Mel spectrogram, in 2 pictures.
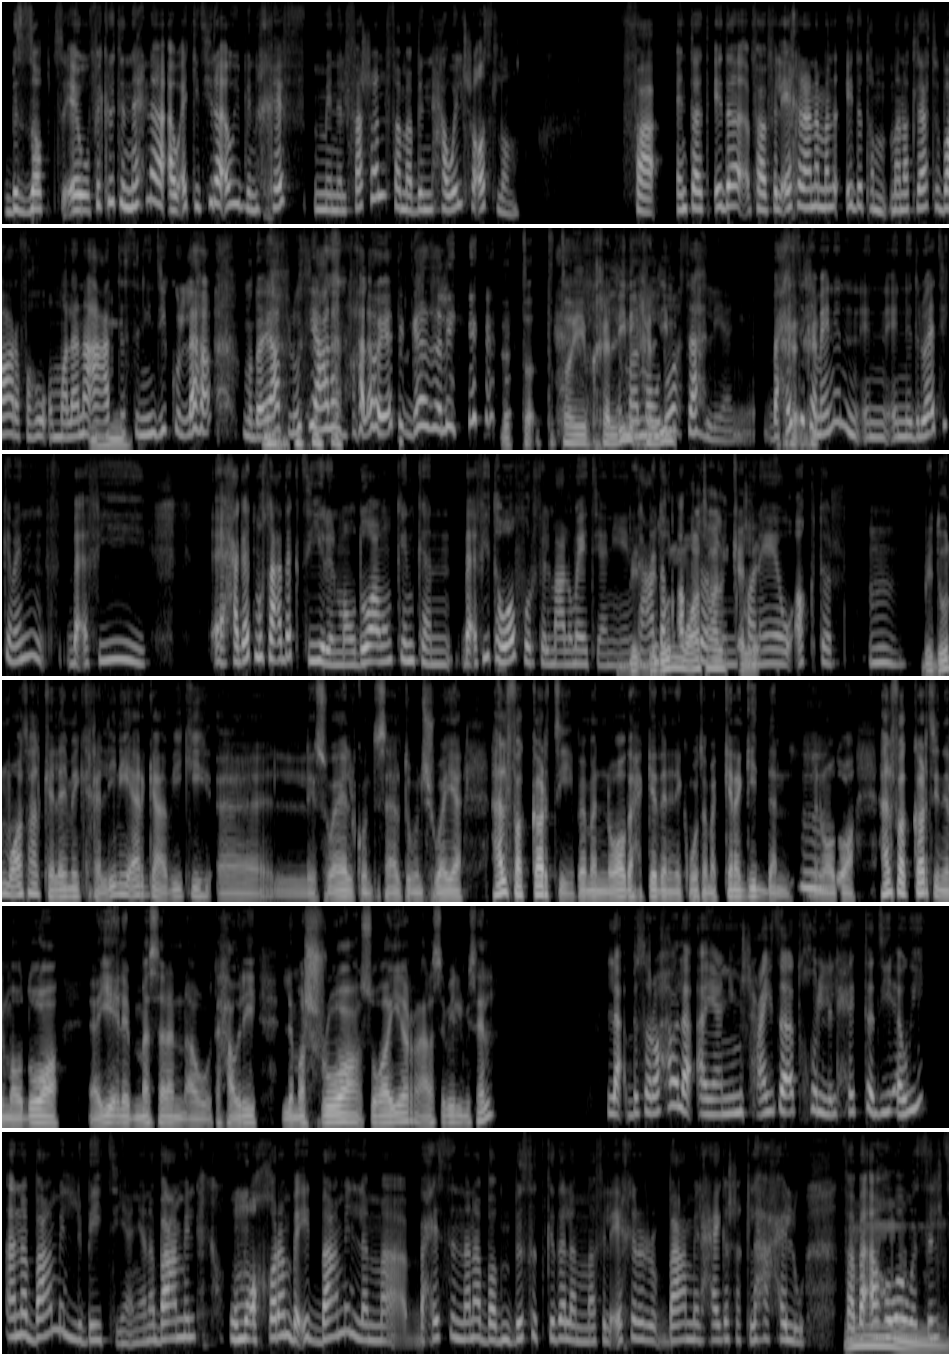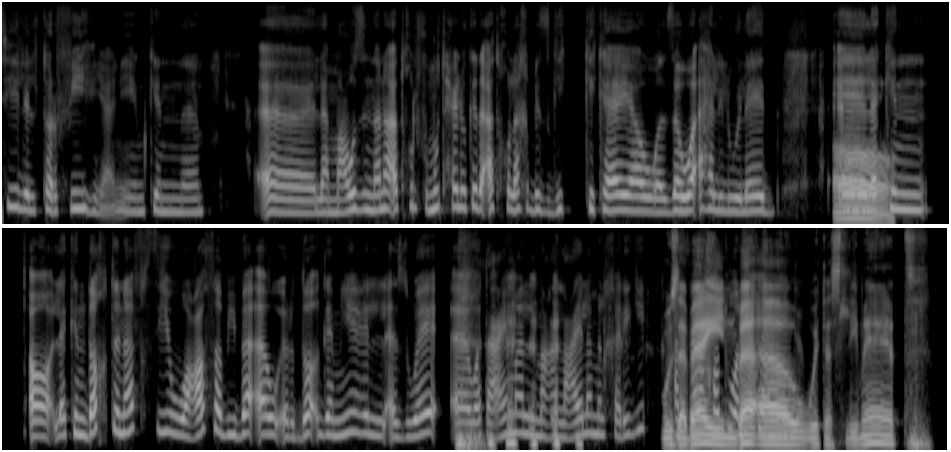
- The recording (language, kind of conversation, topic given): Arabic, podcast, إزاي اخترعت طبقك المميّز؟
- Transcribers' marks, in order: tapping; laugh; laughing while speaking: "كلها مضيّعة فلوسي على الحلويات الجاهزة ليه"; laugh; in English: "مود"; laugh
